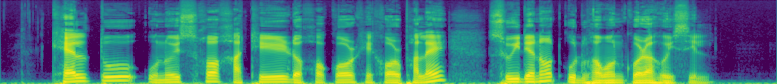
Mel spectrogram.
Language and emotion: Assamese, neutral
